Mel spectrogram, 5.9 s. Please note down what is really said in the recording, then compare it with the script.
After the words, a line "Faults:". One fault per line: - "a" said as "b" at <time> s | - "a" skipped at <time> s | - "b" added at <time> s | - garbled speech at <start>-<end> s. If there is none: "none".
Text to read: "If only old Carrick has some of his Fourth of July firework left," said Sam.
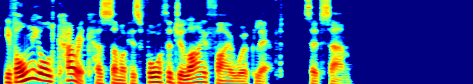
"If only old Carrick has some of his Fourth of July firework left," said Sam.
Faults:
none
